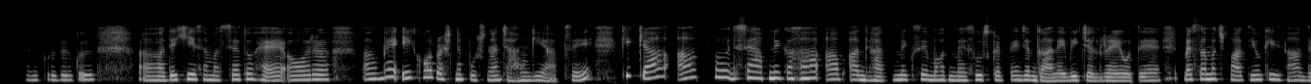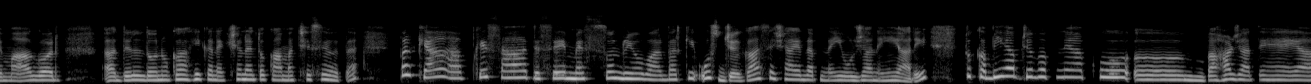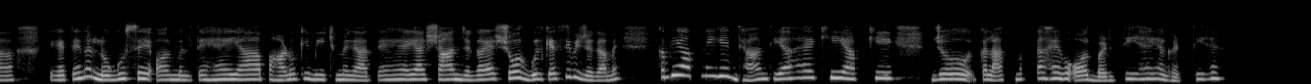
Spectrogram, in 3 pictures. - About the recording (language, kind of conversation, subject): Hindi, advice, परिचित माहौल में निरंतर ऊब महसूस होने पर नए विचार कैसे लाएँ?
- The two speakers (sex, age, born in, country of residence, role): female, 40-44, India, Netherlands, advisor; male, 30-34, India, India, user
- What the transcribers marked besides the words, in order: in English: "कनेक्शन"; tapping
